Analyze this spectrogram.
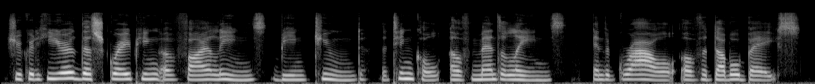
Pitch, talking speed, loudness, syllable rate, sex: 220 Hz, 145 wpm, -17 LUFS, 3.6 syllables/s, female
